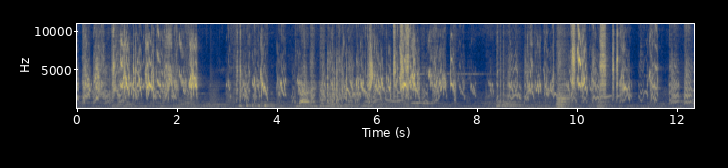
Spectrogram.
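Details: Several lovebirds chirping in dense, high, scratchy bursts broken by brief pauses, with some lower wavering notes in between.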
